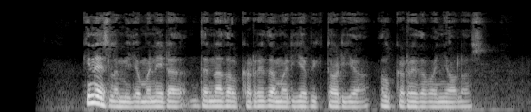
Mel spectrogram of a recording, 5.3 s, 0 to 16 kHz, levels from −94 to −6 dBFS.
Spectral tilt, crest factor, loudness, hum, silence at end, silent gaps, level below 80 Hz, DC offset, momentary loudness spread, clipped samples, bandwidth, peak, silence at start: -8 dB/octave; 20 dB; -26 LUFS; none; 0.5 s; none; -54 dBFS; under 0.1%; 10 LU; under 0.1%; 11 kHz; -6 dBFS; 0.85 s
